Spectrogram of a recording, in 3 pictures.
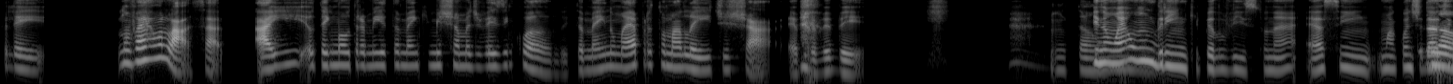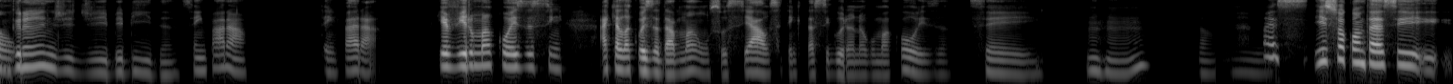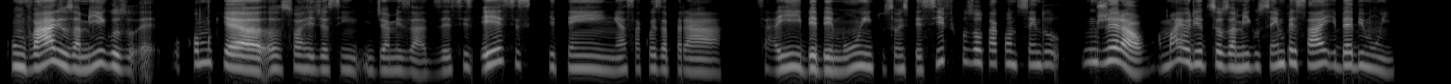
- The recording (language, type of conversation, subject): Portuguese, advice, Como lidar quando amigos te pressionam a beber ou a sair mesmo quando você não quer?
- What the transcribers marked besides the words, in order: chuckle; other background noise; tapping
